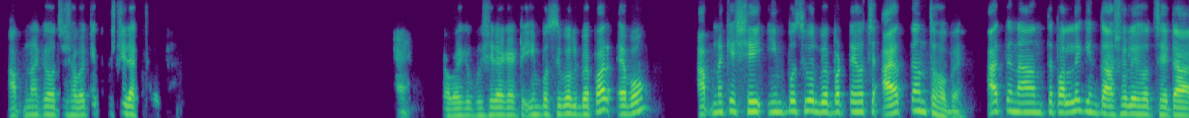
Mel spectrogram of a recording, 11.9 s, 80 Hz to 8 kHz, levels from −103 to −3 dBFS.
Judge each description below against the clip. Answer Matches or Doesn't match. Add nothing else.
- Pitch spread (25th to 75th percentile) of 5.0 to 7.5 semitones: Matches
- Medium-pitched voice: Matches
